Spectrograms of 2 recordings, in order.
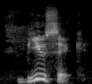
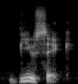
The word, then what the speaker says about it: Busiek: Kurt uh uh busy I believe you pronounce that duggery or whatever the hell you were saying I'm like no thanks dougery Scott uh Busick Kurt Busick is how you say it Kurt Busick on uh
